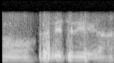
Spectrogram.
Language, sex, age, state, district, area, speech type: Hindi, male, 45-60, Bihar, Madhepura, rural, conversation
